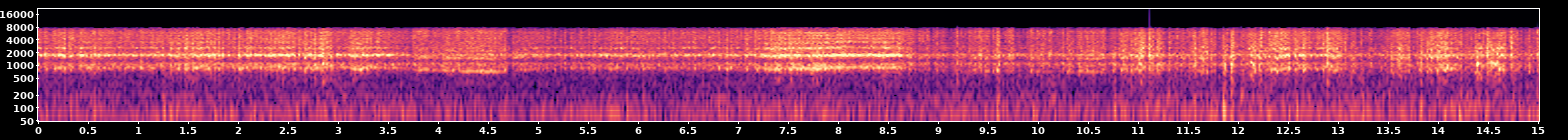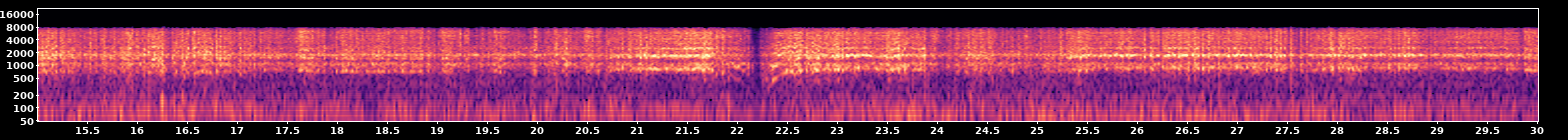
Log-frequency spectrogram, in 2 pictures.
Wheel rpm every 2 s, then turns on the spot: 230, 230, 220, 230, 220, 220, 220, 220, 210, 210, 200, 160, 210, 230, 230.
none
